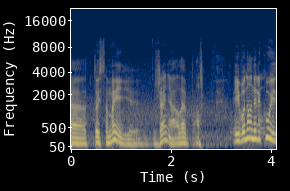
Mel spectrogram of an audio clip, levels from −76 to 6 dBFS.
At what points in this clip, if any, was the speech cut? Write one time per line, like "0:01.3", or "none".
0:03.2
